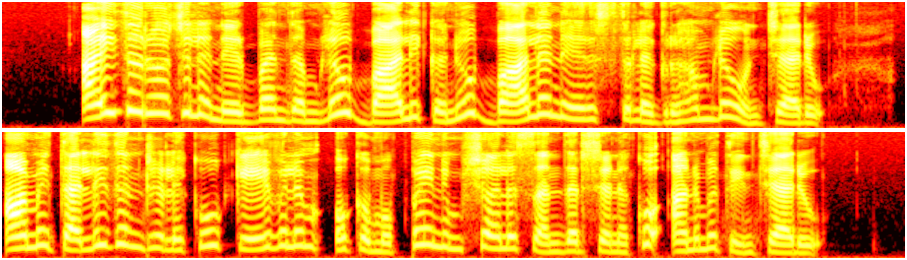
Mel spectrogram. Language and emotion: Telugu, neutral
